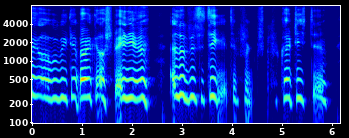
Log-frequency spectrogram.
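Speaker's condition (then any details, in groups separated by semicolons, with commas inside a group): Cerebral palsy; speech not always understood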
